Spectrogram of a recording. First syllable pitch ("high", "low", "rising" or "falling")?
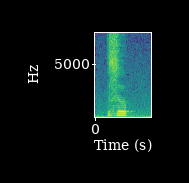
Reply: low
